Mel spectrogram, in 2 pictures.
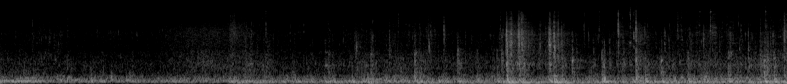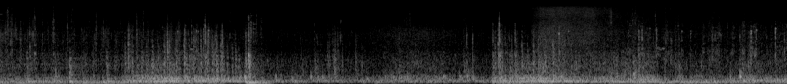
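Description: A ship's wooden wheel creaks as it turns.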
